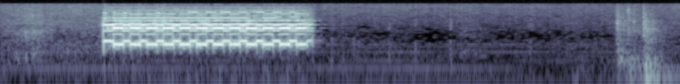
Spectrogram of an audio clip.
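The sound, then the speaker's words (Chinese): A telephone bell rings once in a single loud burst of rapid trilling lasting about a second, followed by quiet and then a brief low thump. “我听到警钟声，擘大眼，原来系电话响。”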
